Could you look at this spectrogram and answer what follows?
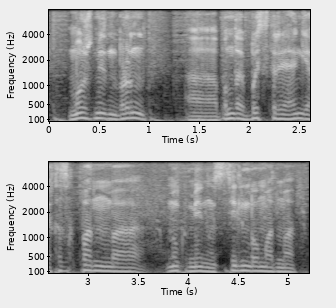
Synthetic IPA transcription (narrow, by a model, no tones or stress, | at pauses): moʒmed̪ɪnbʊɾən | əbʊnd̪ɑjbɨst̪ɾiæŋɡʲe̞qʰəzəq̚pɑd̪əmbɑ | mʏmkʲɪnme̞nɪŋɪst̪ilɪmbo̞lˠmɑd̪əmɑ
